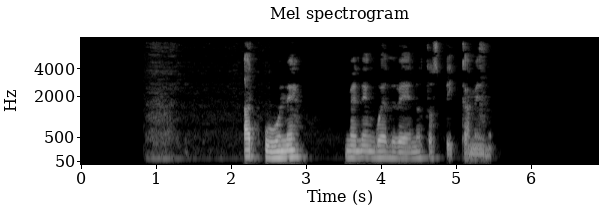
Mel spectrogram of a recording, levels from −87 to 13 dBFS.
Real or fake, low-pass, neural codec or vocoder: real; 7.2 kHz; none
